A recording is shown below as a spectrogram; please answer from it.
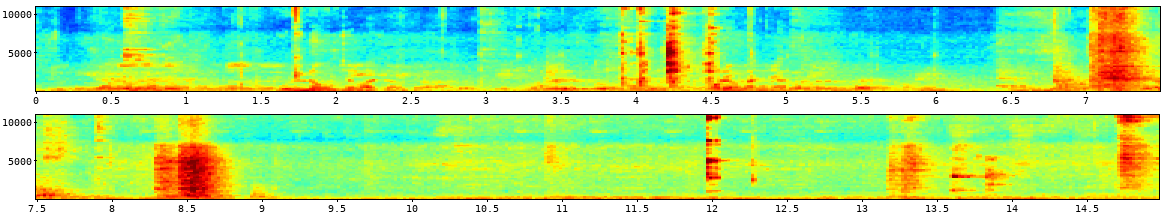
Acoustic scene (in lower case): restaurant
